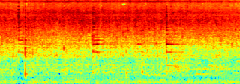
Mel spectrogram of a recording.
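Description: Onions fry in a pan with a steady, close sizzle, broken by a few sharp clinks and scrapes as they are stirred.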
